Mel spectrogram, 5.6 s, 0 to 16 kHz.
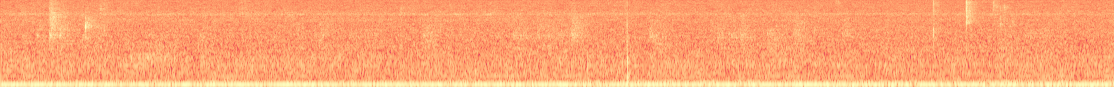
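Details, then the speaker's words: About 100-year-old Westinghouse "Baby Sidewinder" ceiling fan, style 393177, rebuilt with a new bearing, new power wiring and new blades, at slow speed on a KB speed control: low steady hum, no ticking, rubbing or wobble; quiet, normal running. "Very quiet fan, actually, for being 100 years old."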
